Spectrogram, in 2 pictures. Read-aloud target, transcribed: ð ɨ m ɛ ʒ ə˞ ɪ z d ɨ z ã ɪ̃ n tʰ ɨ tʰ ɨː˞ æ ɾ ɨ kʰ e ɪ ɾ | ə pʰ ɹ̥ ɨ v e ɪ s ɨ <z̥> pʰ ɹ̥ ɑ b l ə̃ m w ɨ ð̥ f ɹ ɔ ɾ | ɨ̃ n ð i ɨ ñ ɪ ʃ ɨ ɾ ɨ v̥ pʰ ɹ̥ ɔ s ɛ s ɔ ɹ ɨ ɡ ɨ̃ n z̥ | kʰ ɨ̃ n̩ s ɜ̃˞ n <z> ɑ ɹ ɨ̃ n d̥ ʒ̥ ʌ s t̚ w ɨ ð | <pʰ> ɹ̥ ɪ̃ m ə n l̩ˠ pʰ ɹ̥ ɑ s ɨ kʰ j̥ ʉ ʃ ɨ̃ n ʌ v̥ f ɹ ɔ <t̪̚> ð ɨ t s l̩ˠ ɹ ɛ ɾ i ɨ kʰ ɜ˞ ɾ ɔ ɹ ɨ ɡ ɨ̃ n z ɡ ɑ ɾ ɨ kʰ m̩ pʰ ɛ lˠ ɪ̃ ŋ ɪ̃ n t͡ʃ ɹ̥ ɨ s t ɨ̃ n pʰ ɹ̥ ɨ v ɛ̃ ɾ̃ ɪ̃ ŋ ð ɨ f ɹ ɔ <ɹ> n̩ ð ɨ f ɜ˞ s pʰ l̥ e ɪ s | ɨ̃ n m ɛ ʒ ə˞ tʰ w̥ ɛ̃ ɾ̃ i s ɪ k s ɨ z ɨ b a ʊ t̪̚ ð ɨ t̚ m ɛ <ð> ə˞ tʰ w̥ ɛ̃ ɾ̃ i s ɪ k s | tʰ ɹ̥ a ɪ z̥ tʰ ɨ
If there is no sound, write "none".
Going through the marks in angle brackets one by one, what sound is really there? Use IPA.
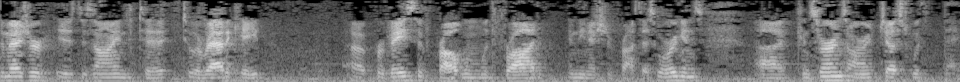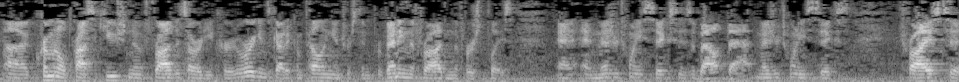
v̥, z, kʰ, d̪̚, ɾ, ʒ

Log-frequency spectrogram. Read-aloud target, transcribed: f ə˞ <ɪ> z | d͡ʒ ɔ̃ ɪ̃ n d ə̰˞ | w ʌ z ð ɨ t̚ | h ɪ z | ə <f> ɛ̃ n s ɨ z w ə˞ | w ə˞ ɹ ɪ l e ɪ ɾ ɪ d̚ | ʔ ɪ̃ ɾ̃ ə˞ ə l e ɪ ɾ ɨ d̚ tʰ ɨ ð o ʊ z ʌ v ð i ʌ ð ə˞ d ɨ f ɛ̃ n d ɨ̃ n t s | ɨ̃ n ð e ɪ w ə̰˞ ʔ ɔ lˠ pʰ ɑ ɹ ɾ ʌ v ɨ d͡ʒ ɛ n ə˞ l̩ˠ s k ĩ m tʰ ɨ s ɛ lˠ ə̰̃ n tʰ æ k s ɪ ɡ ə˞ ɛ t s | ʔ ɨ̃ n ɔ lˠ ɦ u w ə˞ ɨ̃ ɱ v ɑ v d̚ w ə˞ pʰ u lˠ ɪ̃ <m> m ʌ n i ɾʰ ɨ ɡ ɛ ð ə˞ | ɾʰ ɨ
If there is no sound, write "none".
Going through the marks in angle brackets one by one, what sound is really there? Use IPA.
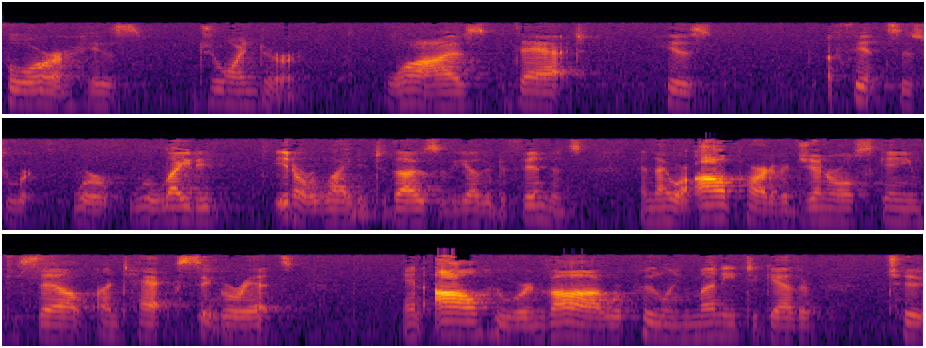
ɪ, f, ŋ

